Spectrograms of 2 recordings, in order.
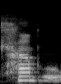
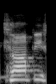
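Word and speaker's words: Kuopio: born and I said it wrong I said couple was copy copy right okay copy finland where there is now a famous shopping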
